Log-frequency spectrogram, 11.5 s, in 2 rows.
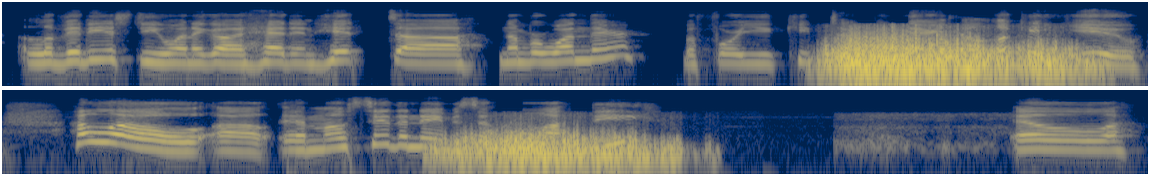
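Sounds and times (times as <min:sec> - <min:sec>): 
speech: 0:00.1 - 0:09.1, 0:10.8 - 0:11.4
person breathing into the microphone: 0:05.7 - 0:06.1, 0:08.1 - 0:10.8.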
